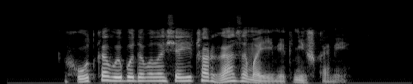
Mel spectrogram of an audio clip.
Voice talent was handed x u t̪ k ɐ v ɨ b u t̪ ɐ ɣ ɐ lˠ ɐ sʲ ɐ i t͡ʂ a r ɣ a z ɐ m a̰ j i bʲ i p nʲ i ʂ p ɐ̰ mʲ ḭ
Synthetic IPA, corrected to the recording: x u t̪ k ɐ v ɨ b u d̪ ɐ v ɐ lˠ ɐ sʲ ɐ i t͡ʂ a r ɣ a z ɐ m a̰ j i mʲ i k nʲ i ʂ k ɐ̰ mʲ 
